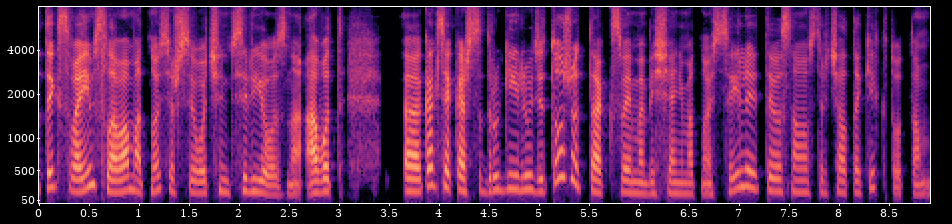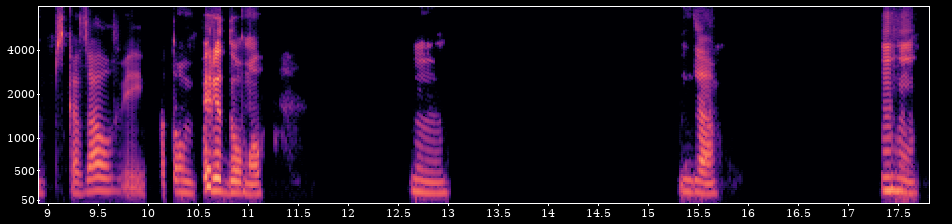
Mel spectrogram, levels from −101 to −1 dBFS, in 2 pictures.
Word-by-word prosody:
ты 235 - +5
к - - -6
своим 195 +7 +6
словам 195 -3 +4
относишься 185 -2 -1
очень 170 +1 -1
серьезно. 175 - -2
А 165 +1 +7
вот, 190 +1 0 0.6
э, 190 -1 +6
как 270 0 +3
тебе 245 - +6
кажется, 195 -2 +3
другие 210 +3 -4
люди 205 -3 -2
тоже 370 - +1
так 175 -3 +2
к - - -15
своим 170 -2 -1
обещаниям 160 0 -1
относятся 155 +5 -5
или 245 +1 -1
ты 205 -3 -4
в - - -2
основном 180 -1 -4
встречал 170 -1 -4
таких, 230 +8 -8
кто - - -12
там 140 +3 -12
сказал 190 +4 -5
и - - -14
потом 165 +1 -10
передумал? 165 -5 +2 1.5
М. 165 -3 -11 2.3
Да. 165 -3 -5 1.6
Мгм. 195 -5 -3
185 Hz, 120 wpm, -23 LUFS, 165-200 Hz, 2.3 s, А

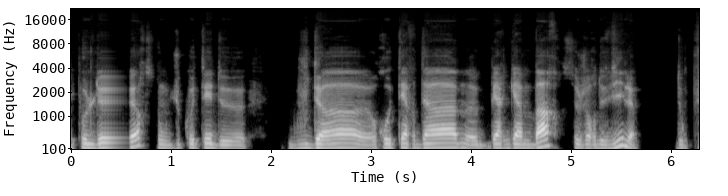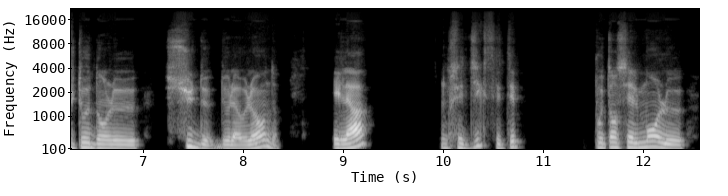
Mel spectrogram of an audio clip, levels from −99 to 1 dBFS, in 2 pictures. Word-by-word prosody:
polders, 135 - 0
donc 110 -2 -5
du 110 +1 -12
côté 125 +2 -2
de 105 -2 -5 0.4
Gouda, 120 +3 +2
heu, 105 -1 -2
Rotterdam, 125 +2 +1
heu, 105 - -1
Bergambacht, 115 - +3
ce 115 - -8
genre 110 -1 -4
de 110 - -5
villes, 130 - -1 0.4
donc 110 -2 -10
plutôt 130 +6 -2
dans 120 -2 +1
le 110 -1 -1 0.2
sud 120 -11 -1
de 110 - -5
la 105 -1 +1
Hollande. 120 +10 +1 0.6
Et - - +3
là, - - +7 0.7
on 120 - -8
s'est 125 +3 -4
dit 135 +11 -6
que - - -11
c'était 150 +6 -7 0.7
potentiellement 140 +2 +1
le 115 -5 0
120 Hz, 150 wpm, -24 LUFS, 110-130 Hz, 0.7 s, là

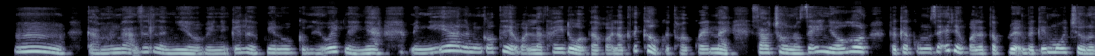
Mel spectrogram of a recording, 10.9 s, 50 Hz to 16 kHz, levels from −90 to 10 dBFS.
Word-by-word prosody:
Ừm, 270 -6 +2 0.2
cảm 190 0 -4
ơn 220 +1 0
bạn 225 -2 -3
rất 260 +1 -6
là 235 -3 -1
nhiều 190 -2 0
về 180 -1 -5
những 185 +2 -5
cái 220 - -3
lời 215 -4 -1
khuyên 210 0 0
vô 210 0 -1
cùng 195 +1 -6
hữu 200 +3 -4
ích 265 -1 +3
này 190 -5 0
nha. 195 +1 0 0.3
Mình 200 0 -1
nghĩ 230 +9 -1
á, 325 -1 +4
là 275 - 0
mình 245 -1 -1
có 245 0 -3
thể, 275 - +3
gọi - - -4
là, 190 0 +1
thay 235 +1 -1
đổi 215 -7 +4
và, 175 - -1
gọi 180 +1 -6
là, 175 - -1
tích 315 +1 -7
hợp 295 - +4
cái - - -7
thói 175 - -5
quen 215 0 -1
này, 200 -4 +3 0.2
sao 225 -2 0
cho 225 -2 0
nó 190 -1 +2
dễ 240 +8 0
nhớ 240 -5 +4
hơn, 275 +1 +6 0.2
với 195 - +1
cả 225 - 0
cũng 230 +1 -3
dễ 275 +8 -1
để, 280 - +6
gọi 180 0 0
là, 190 - +1
tập 195 - 0
luyện 215 -1 +6
vì 185 - +1
cái 225 - +3
môi 240 -1 +4
trường 220 -5 +2
nó 180 - +1
220 Hz, 320 wpm, -23 LUFS, 195-245 Hz, 0.3 s, hơn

